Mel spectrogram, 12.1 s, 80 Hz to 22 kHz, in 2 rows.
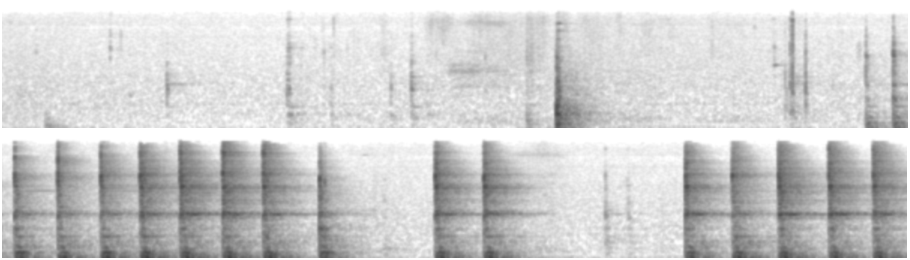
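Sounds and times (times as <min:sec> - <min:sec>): hammer tapping a pin punch: 0:05.8 - 0:08.4, 0:10.6 - 0:12.0.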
